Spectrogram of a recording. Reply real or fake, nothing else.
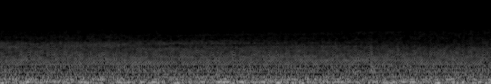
fake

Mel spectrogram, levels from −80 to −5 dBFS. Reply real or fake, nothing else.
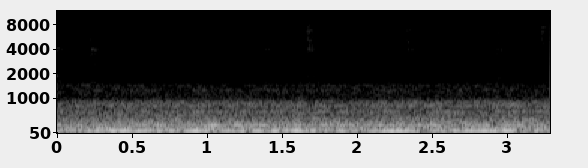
real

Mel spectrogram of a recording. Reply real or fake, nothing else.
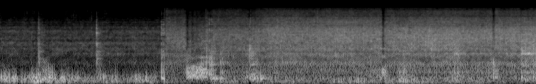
fake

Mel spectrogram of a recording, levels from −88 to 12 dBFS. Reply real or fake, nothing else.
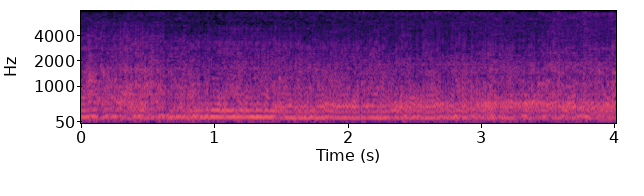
fake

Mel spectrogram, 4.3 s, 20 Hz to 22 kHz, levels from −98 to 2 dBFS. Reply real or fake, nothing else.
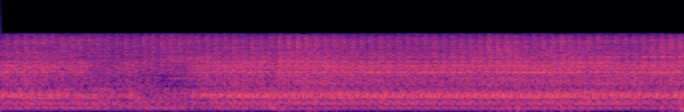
real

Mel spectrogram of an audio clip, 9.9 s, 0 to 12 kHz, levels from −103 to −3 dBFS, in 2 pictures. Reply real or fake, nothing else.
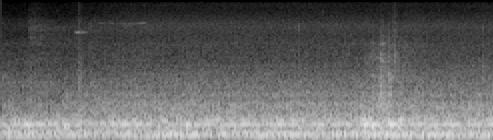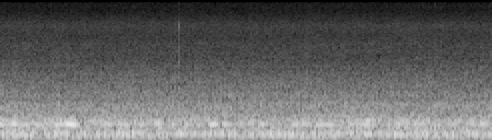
real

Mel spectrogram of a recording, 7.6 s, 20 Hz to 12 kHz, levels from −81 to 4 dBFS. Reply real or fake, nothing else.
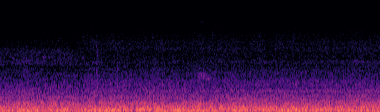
fake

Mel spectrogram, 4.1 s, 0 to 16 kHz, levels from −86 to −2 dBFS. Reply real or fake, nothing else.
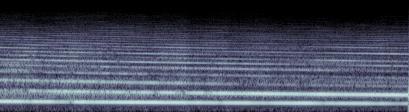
real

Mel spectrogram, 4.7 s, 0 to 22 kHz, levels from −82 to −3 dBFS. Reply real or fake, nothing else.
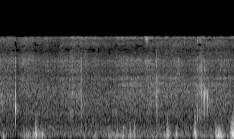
real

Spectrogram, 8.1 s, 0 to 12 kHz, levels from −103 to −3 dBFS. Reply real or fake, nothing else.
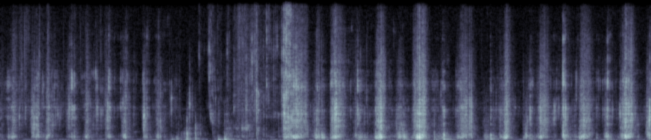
real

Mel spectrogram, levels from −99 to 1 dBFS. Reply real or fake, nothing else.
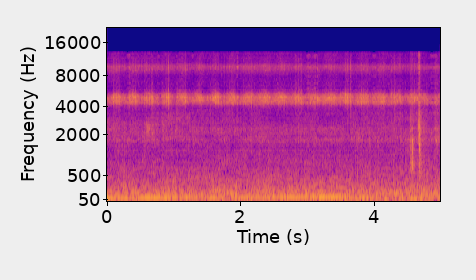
fake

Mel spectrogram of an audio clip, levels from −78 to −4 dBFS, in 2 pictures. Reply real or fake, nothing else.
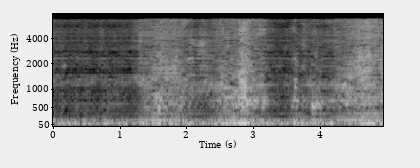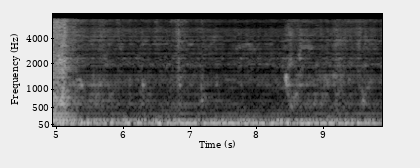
fake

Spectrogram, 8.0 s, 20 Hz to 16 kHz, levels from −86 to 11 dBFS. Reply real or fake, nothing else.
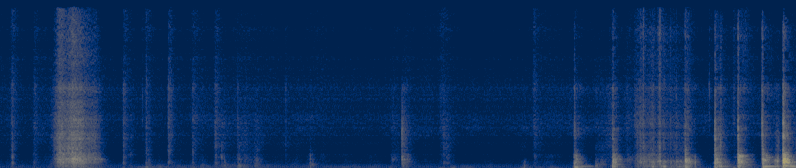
fake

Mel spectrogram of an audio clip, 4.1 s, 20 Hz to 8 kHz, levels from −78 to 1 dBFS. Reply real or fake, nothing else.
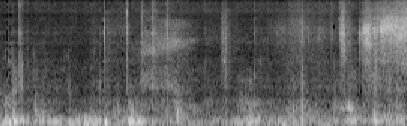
fake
